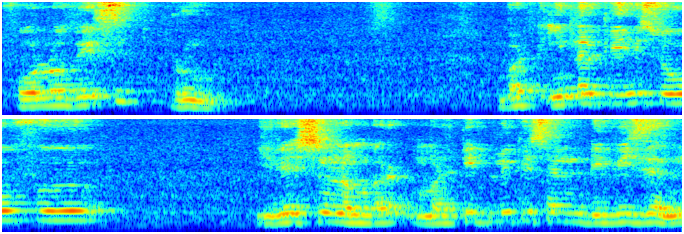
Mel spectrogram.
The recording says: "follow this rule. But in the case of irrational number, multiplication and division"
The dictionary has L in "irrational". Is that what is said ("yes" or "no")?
no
